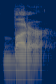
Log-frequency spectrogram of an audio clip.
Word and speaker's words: butter: And because of the fact that that next syllable is stressed, so it's t both times, but it's butter, water, it's like in Spanish, Spanish R.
